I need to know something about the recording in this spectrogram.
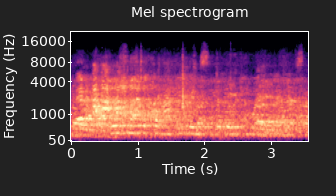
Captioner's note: laughing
